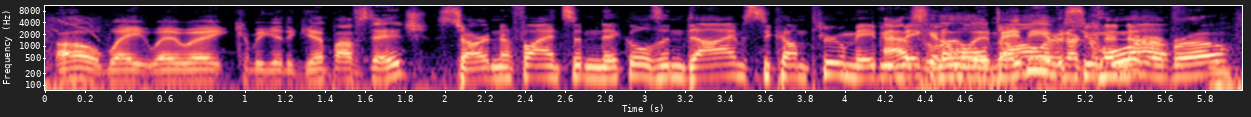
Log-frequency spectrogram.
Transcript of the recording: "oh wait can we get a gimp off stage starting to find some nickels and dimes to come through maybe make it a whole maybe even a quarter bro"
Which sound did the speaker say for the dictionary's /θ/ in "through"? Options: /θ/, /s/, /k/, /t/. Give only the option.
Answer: /θ/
